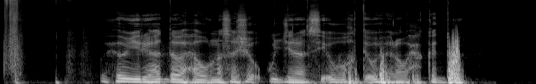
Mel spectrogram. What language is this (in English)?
Somali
